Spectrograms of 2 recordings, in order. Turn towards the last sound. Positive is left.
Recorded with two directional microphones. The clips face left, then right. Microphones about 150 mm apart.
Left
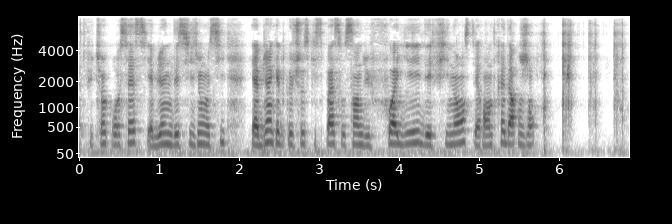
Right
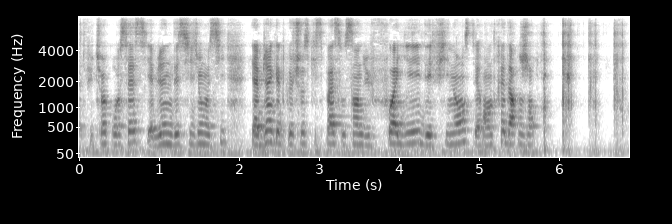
turn(degrees=20)  # may be behind; listen again after turning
